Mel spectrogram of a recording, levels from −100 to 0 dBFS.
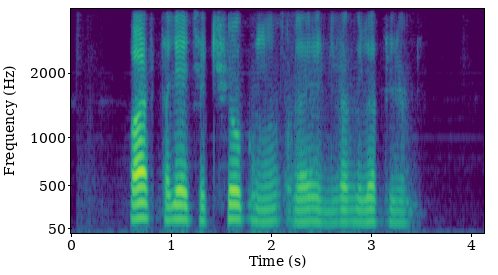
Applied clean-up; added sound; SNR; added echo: neural separator model SepFormer WHAMR!.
